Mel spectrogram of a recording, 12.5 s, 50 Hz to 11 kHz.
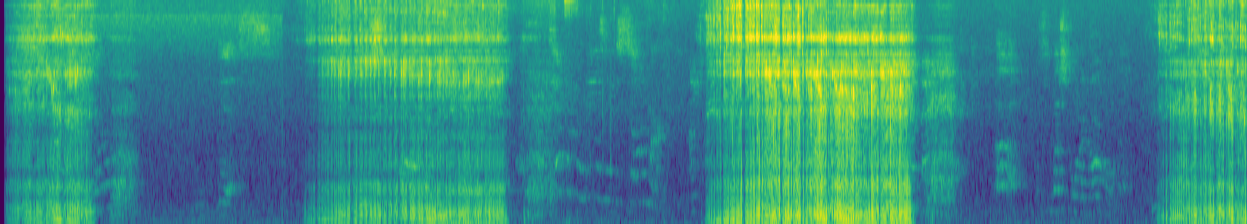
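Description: Heavy, deep, rattling snores on each breath, roughly 14 breaths a minute, with quiet gaps and faint room sounds between. Loud snoring.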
